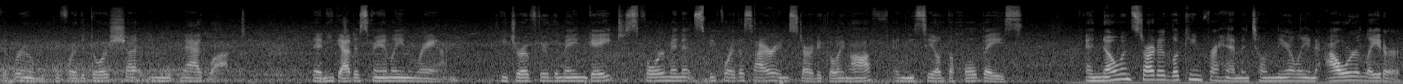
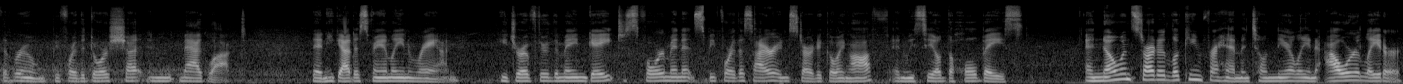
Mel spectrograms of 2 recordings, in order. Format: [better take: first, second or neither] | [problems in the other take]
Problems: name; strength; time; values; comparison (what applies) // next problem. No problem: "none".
second | train or aircraft noise; loud; throughout; 10 dB below the speech; faint in the second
